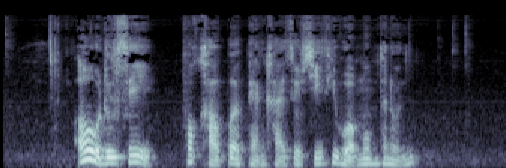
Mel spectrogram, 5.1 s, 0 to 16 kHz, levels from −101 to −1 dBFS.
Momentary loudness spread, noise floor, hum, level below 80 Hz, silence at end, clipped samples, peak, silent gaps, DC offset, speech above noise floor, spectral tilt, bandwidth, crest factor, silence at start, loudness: 17 LU; -61 dBFS; none; -46 dBFS; 0.95 s; under 0.1%; -4 dBFS; none; under 0.1%; 39 dB; -5.5 dB/octave; 11.5 kHz; 20 dB; 0.5 s; -22 LUFS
